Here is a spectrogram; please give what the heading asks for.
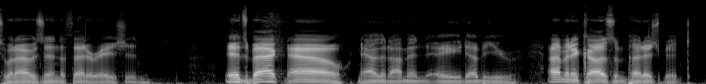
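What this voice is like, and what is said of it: Exaggerated deep wrestler voice. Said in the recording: “The deep voice... like Punishment Martinez”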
